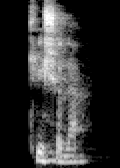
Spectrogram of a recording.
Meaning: a suburban village in Giroc, Timiș County, Romania
- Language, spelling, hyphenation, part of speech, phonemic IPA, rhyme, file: Romanian, Chișoda, Chi‧șo‧da, proper noun, /kiˈʃo.da/, -oda, LL-Q7913 (ron)-Chișoda.wav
